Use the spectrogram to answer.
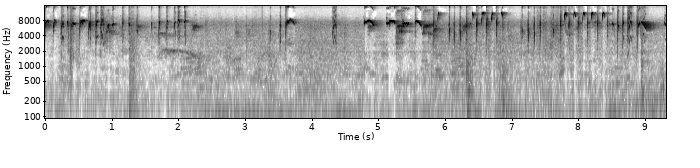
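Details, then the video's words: Speckled black sunbird in fast, dense chattering song used as a singing lure for idle birds; rapid high twitters and repeated thin sliding whistles, busiest toward the end. "Blacksunbird trotol gacor prospex cocok buat pancingan burung macet malas bunyi"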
